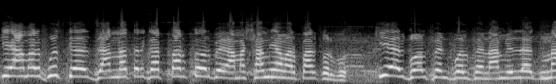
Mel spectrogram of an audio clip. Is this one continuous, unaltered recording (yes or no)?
yes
